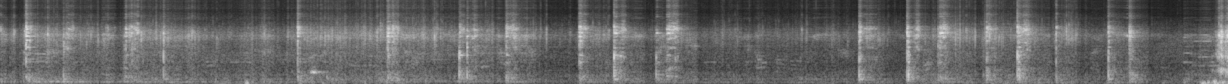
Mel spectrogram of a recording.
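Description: Shacha sauce, ginger and spring onion sizzling in hot oil in a wok, with a metal spatula stirring and scraping and clicking against the pan many times.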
